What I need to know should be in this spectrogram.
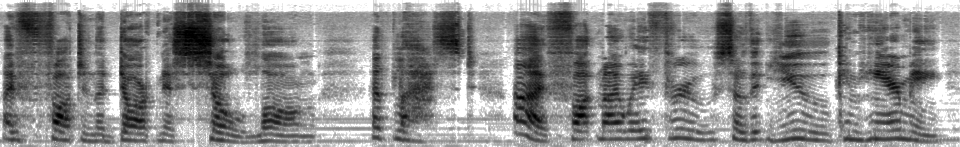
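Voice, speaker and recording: A woman's voice: medium pitch, takes it slowly, faint music behind. A woman playing an evil, domineering inner voice in an old-time radio melodrama, taunting and commanding with menace. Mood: fierce, demanding. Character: evil inner voice, a domineering female alter ego.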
